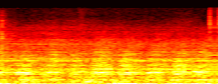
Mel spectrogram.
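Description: Faint steady low hum over background noise: room tone in a pause between speech.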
